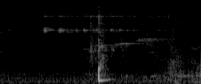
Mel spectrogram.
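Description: Quiet river ambience: a faint, steady high-pitched insect buzz, broken by one sharp click about a second in.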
